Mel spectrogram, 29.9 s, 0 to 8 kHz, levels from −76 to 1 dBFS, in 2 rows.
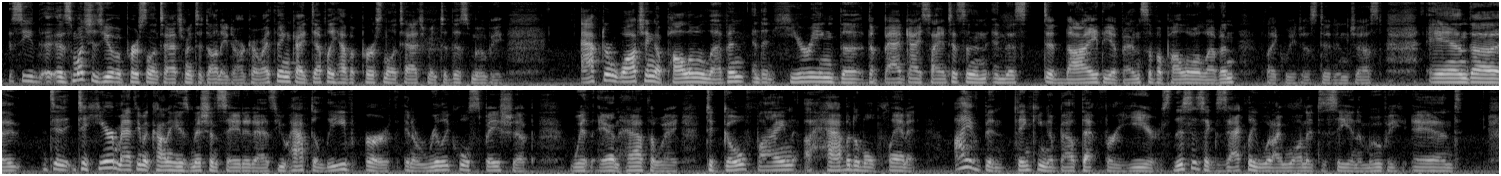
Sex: male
